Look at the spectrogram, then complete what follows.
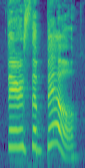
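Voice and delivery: high, loud, slow insistence; emphatic storybook argument; pointing out proof. Acted. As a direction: show them the obvious, drawn out.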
